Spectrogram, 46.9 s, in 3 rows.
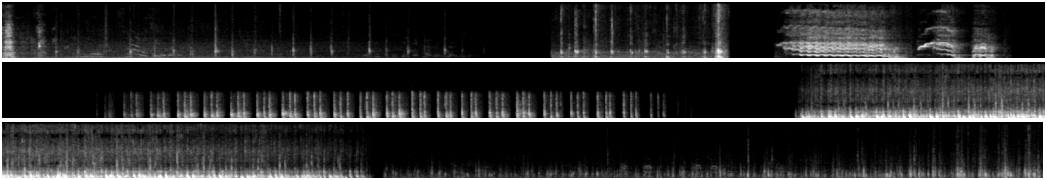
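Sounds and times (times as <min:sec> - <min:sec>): horse hooves clip-clopping: 0:00.0 - 0:07.0, 0:08.3 - 0:10.9, 0:17.2 - 0:25.6, 0:27.6 - 0:46.9
horse whinnying: 0:11.6 - 0:15.0.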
